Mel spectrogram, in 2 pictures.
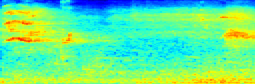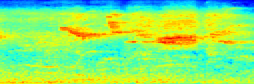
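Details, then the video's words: Dozens of parrot species from around the world kept in covered enclosures at Tehran Bird Garden make a noisy mix of harsh, scratchy squawks and shrieks. The calls rise and fall in overlapping bursts over a steady background hiss. "And here we have dozens of parrot species from all over the world. The noise they make is incredible"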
